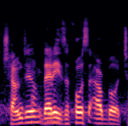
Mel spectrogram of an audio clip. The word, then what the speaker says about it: Chang'e: You know, CV in Chinese pronounce is Chang'e.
